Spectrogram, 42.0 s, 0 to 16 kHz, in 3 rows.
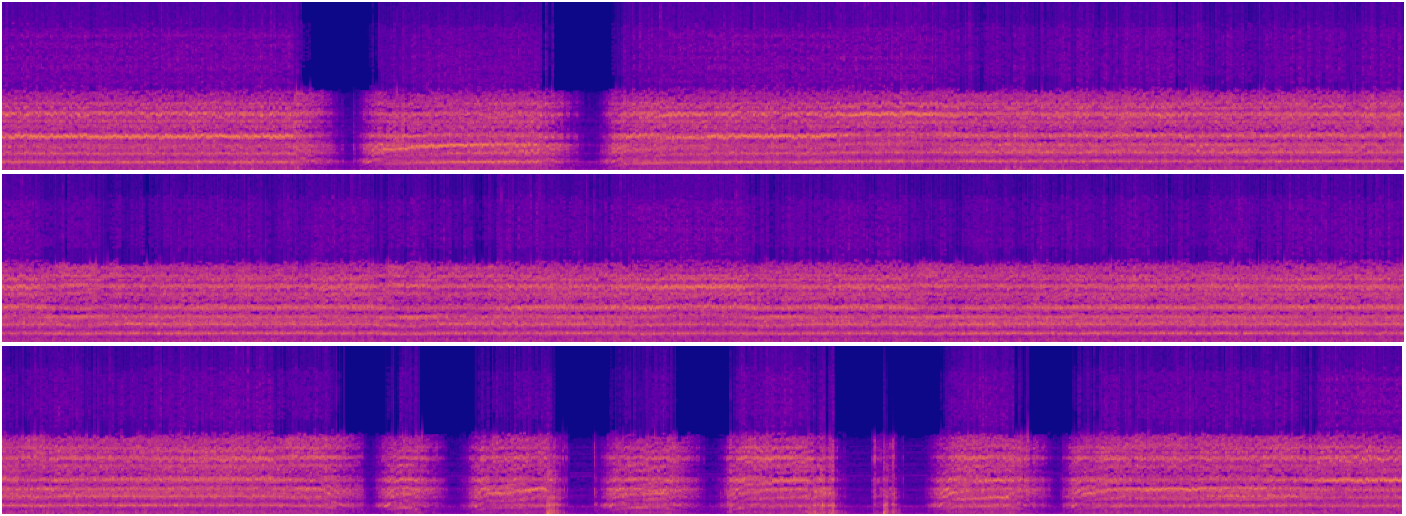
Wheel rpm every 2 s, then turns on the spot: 200, 120, 140, 180, 230, 230, 230, 230, 230, 230, 230, 230, 230, 230, 230, 130, 90, 110, 90, 150, 210.
2-4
